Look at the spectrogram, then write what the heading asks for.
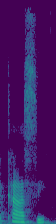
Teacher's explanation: O S, não existe o som do Z no espanhol, não existe esse som.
